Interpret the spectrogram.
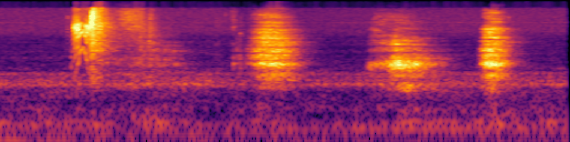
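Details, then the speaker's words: Members of a K-pop group sneezing: four sharp, hissy bursts in quick succession with quick breaths between; a short run of sneezes. "멤버들이 재치기 할 때 되게 특이하게 해요. 약간 다양한 뭐뭐? 완전 시원하게 하는 거."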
